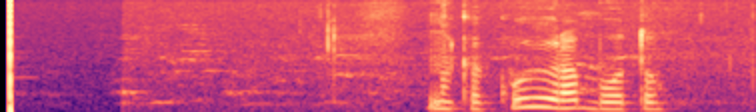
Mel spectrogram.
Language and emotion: Russian, neutral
